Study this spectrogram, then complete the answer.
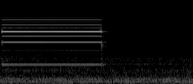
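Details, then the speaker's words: HP desktop PC from about 2010–2011 found in trash, powered on with side off; shrill steady one-second beep repeating after a second of silence at power-on; memory suspected, not confirmed; repeating beep at power-on. "not good sounds like memory"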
